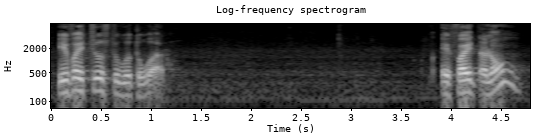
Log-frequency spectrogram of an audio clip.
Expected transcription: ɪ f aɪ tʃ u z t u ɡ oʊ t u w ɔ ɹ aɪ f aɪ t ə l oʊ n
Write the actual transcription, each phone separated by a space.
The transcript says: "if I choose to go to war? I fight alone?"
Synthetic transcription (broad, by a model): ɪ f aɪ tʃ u s t u ɡ oʊ t u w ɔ ɹ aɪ f aɪ t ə l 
